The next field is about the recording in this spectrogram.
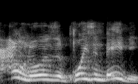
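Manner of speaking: confused, flustered delivery.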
